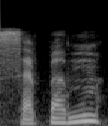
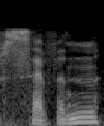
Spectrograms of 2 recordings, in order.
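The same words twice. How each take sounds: First: The final sound is pronounced like an m. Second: The final sound is pronounced as an n. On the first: "it becomes seven" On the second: "instead of seven"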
